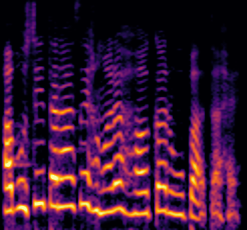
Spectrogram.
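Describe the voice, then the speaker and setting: A woman's voice: sits high, a little slow, gravelly, dry recording, highs cut off. A woman teacher giving an online Hindi grammar lesson, explaining step by step and often checking that students follow.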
